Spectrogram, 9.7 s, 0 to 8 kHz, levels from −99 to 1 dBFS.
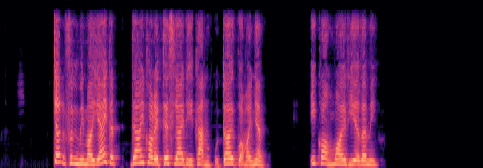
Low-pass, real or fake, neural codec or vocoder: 7.2 kHz; fake; codec, 16 kHz, 0.5 kbps, FunCodec, trained on LibriTTS, 25 frames a second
